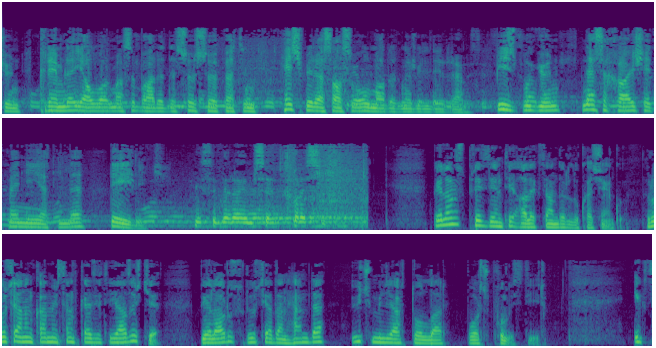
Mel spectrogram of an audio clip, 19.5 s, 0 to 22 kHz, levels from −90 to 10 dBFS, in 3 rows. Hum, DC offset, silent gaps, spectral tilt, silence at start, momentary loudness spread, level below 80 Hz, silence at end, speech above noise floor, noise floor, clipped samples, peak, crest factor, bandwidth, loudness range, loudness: none; under 0.1%; none; -6 dB/octave; 0 s; 9 LU; -50 dBFS; 0 s; 31 dB; -50 dBFS; under 0.1%; -4 dBFS; 16 dB; 8.8 kHz; 2 LU; -20 LUFS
